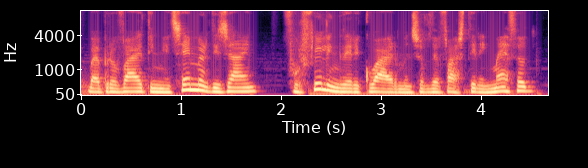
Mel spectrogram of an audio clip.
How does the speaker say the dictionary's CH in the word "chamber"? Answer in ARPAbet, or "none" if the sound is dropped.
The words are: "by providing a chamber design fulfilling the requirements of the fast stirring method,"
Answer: S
